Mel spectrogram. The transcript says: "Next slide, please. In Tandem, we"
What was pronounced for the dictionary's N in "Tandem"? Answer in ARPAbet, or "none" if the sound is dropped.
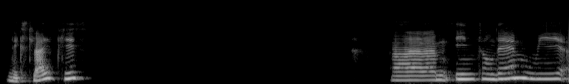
none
